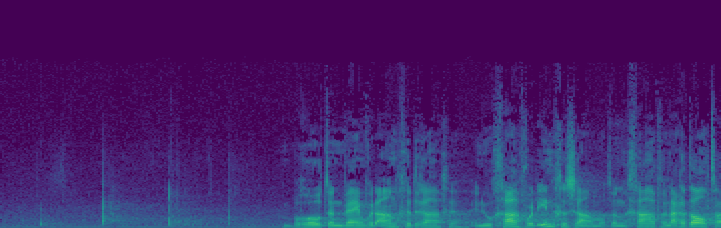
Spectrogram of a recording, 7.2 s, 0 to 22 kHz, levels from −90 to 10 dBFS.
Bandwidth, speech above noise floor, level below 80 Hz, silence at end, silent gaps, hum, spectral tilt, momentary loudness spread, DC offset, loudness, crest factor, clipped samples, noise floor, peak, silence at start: 16 kHz; 27 dB; -68 dBFS; 0 s; none; none; -4 dB/octave; 20 LU; under 0.1%; -27 LUFS; 22 dB; under 0.1%; -54 dBFS; -6 dBFS; 1 s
